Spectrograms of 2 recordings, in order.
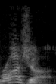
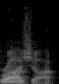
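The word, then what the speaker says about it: Rajon: for many years and you pronounce it Raja now I've heard it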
